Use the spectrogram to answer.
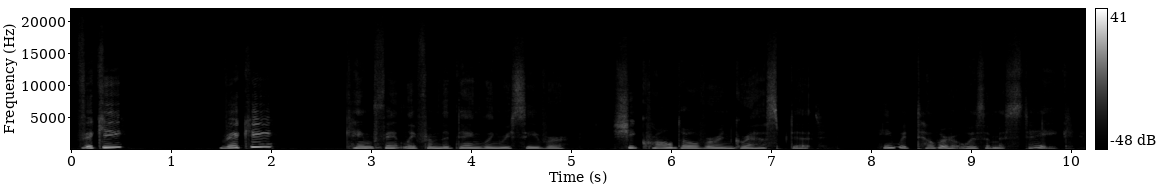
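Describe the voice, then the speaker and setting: A woman narrating a novel in a measured, steady reading voice. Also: low-pitched, gravelly, no echo, studio quality. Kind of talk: audiobook narration.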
